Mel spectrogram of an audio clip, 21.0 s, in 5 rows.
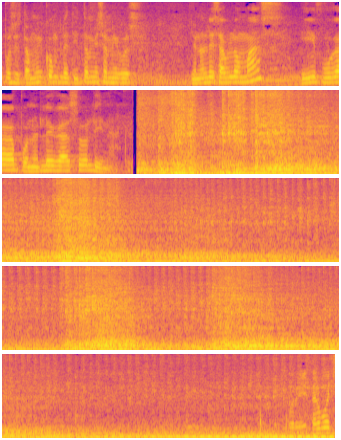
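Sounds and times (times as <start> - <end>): car engine idling: 5.9 - 21.0
engine throttle blips: 5.9 - 21.0.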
